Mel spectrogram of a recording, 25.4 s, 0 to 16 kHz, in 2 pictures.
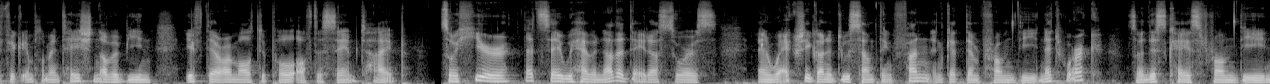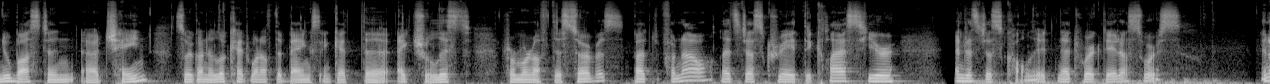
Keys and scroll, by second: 4.7 alt+1, 4.9 Up, 6.6 alt+Insert, 19.3 alt+Insert.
